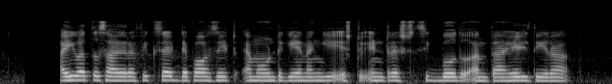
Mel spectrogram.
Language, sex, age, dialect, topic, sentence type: Kannada, male, 51-55, Coastal/Dakshin, banking, question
